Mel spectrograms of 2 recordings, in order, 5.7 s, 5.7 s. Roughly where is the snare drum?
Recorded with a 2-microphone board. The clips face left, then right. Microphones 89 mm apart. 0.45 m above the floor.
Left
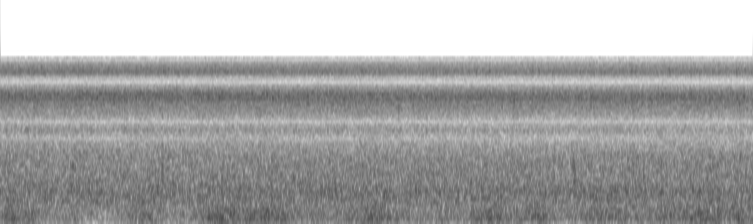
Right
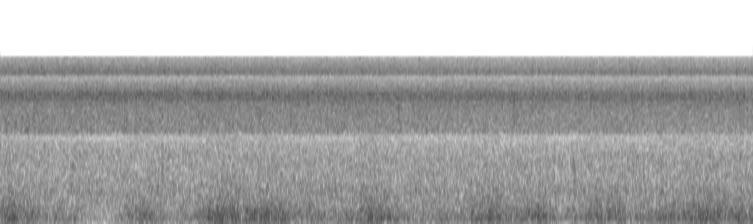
No snare drum in this recording.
